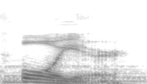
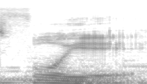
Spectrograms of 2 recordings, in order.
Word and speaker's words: foyer: that the English the English pronunciation is foyer. The French Canadian version is foyer. So that's why both are technically correct.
